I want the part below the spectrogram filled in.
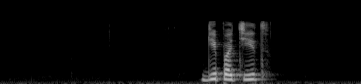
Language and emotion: Russian, neutral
